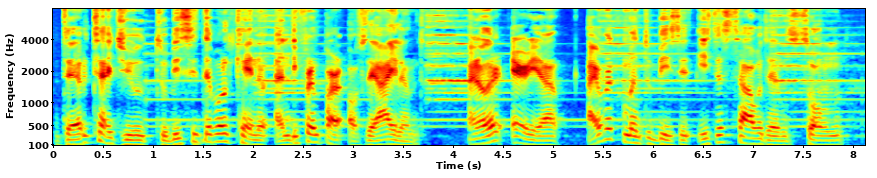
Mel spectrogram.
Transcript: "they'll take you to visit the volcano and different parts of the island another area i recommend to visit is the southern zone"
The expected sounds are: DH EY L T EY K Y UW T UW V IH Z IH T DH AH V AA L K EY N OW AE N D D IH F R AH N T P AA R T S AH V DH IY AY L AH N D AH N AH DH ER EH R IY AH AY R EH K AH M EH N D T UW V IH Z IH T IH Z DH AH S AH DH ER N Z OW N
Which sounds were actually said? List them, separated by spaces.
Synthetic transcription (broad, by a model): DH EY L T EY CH Y UW T UW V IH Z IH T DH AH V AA L K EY N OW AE N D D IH F R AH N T P AA R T AH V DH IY AY L AH N D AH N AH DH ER EH R IY AH AY R EH K AH M EH N D T UW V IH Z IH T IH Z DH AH S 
